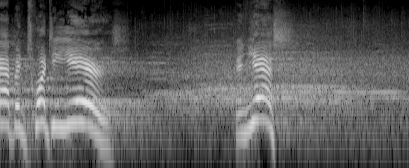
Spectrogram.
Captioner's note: cheers and applause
